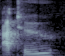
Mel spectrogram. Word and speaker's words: Otto: And the biggest difference here from their journey is they meet a small kid named Otto, and not as in like German Otto, but Atu, if you want to pronounce it, they're tribal.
